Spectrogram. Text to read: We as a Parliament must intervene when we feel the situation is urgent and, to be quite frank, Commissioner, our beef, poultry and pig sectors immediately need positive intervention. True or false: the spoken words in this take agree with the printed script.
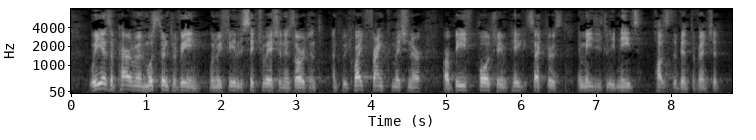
true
